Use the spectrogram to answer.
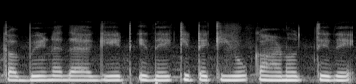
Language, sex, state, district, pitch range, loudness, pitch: Kannada, female, Karnataka, Bidar, 195-200 Hz, -11 LUFS, 195 Hz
